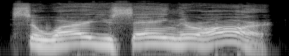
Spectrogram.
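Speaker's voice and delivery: put-on a know-it-all kid talking back; lightly voiced teenage boy; sweaty teen boy.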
